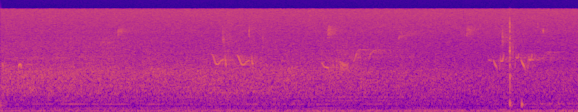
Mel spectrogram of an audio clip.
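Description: Birds chirping in short calls, in a few small groups a second or two apart, over a steady low background hum; a couple of light taps near the end.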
